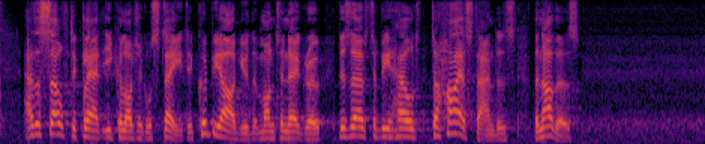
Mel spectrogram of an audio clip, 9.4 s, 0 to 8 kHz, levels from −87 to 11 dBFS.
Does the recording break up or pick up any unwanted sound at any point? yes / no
no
